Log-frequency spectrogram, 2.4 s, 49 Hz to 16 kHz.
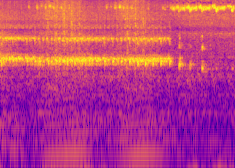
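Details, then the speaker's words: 1963 Ford Falcon Futura after a generator-to-GM one-wire alternator swap: the alternator fins hit the bracket corner, jamming it, giving a loud steady high-pitched belt squeal over idle that cuts off abruptly. Fix: bracket corner shaved down. "the fins on the alternator were hitting against my bracket just on the very corner and it was preventing it from spinning um sounds like that"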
